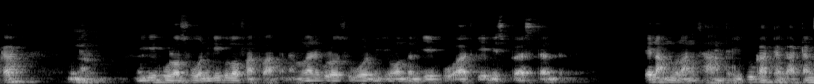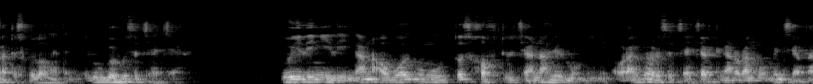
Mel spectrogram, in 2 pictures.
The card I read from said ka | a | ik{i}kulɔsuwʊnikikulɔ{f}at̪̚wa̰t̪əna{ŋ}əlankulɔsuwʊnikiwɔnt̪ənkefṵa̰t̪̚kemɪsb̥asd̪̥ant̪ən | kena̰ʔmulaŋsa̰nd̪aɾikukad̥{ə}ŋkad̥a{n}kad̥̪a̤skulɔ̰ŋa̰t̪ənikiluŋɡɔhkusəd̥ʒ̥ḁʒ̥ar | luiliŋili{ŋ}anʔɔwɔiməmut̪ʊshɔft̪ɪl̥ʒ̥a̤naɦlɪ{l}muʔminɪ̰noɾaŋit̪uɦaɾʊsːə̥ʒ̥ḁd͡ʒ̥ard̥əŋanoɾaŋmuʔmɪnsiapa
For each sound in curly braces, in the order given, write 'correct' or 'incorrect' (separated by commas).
correct, correct, incorrect, incorrect, incorrect, correct, correct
